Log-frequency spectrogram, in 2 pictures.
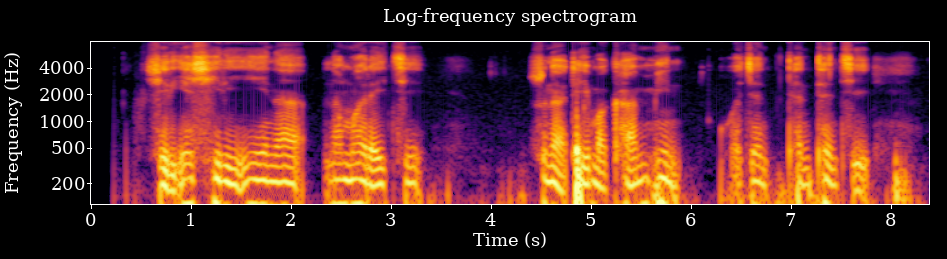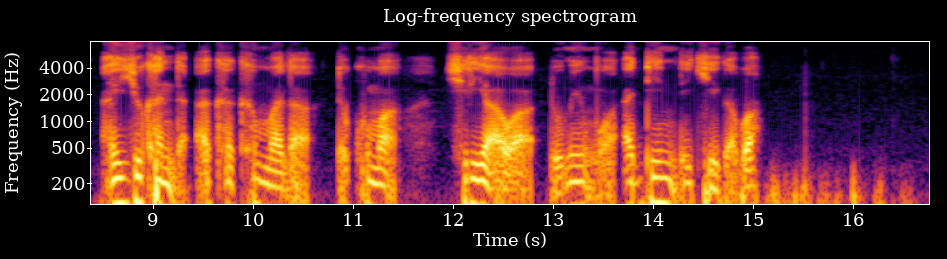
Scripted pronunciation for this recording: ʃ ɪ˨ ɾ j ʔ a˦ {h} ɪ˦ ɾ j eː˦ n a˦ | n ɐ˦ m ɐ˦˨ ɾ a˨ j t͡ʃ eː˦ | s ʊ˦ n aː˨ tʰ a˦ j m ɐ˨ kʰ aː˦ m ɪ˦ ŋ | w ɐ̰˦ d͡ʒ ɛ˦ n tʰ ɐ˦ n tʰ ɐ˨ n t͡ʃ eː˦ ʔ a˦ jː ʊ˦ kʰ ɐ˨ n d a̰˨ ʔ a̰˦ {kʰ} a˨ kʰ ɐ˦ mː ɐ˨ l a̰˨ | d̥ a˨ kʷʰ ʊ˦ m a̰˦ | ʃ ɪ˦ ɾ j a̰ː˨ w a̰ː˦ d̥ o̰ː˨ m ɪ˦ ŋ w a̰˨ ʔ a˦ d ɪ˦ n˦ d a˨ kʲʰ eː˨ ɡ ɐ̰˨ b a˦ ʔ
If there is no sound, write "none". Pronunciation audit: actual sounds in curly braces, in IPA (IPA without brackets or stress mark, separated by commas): ʃ, kʰ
